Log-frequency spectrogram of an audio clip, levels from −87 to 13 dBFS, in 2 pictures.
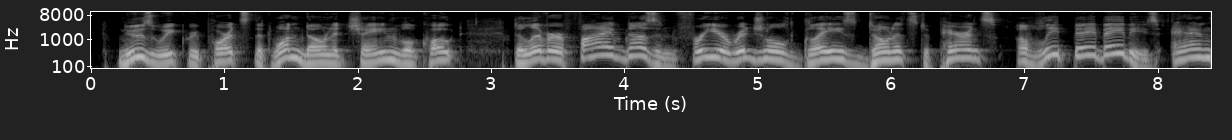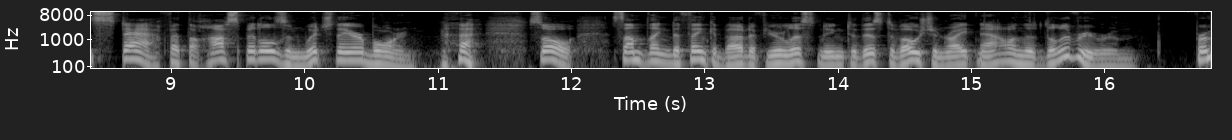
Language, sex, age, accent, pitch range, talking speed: English, male, 50-69, American, 130-180 Hz, 175 wpm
